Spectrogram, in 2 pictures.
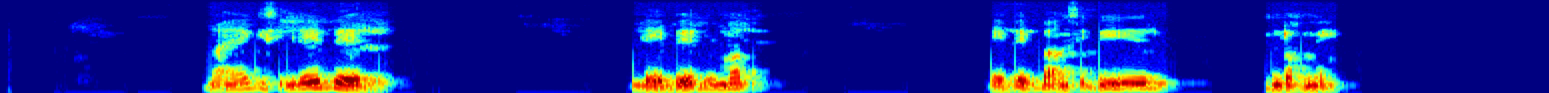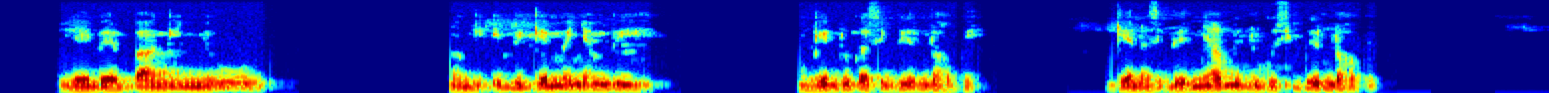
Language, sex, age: Wolof, male, 36-49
